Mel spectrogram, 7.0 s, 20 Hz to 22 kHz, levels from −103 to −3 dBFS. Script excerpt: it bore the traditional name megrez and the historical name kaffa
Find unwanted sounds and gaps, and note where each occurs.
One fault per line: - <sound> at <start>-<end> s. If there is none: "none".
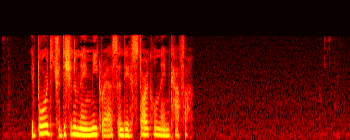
none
